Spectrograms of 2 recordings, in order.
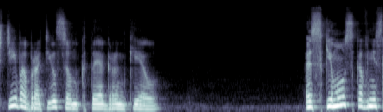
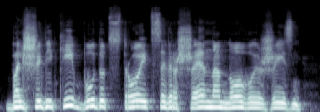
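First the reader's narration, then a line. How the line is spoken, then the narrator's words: Loud hungry reply. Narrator (Russian): громко ответил проголодавшийся Тегран Келл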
